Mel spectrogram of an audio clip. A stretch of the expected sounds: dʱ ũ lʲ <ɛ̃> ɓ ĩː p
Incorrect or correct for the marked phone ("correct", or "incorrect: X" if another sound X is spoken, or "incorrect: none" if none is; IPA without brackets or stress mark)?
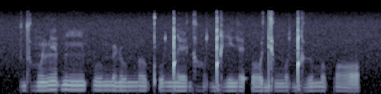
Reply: correct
